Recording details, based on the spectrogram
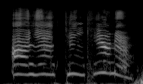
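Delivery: ordinary talk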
